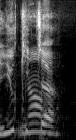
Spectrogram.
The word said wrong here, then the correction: yukata: Non, c'est non, un yukata.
